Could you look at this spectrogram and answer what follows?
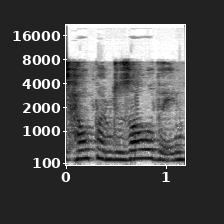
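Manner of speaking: ordinary talk, nothing marked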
